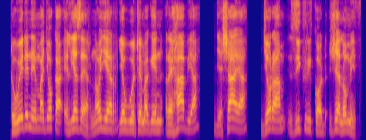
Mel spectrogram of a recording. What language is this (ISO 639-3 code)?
luo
